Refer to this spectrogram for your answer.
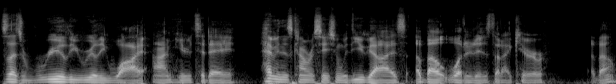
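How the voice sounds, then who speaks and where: An American accent marks this man's fairly low, fairly quick delivery in an ordinary speaking voice with fairly even intonation, on a very clean recording with a silent background. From Wisconsin, Washington County. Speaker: fitness and nutrition coach. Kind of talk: casual interview chat.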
